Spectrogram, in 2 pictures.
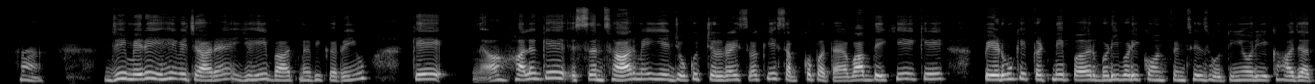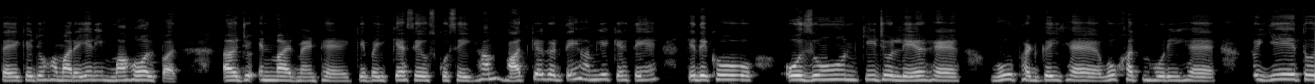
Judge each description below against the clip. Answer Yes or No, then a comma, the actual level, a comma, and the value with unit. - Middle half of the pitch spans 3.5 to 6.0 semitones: No, average, 2.9 semitones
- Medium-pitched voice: No, high, 205 Hz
